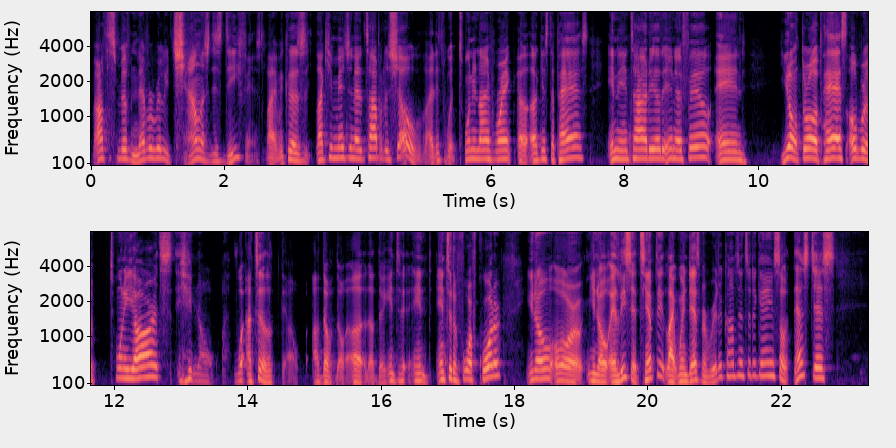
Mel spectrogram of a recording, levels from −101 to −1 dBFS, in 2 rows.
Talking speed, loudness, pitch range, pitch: 195 wpm, -31 LUFS, 140-195 Hz, 175 Hz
